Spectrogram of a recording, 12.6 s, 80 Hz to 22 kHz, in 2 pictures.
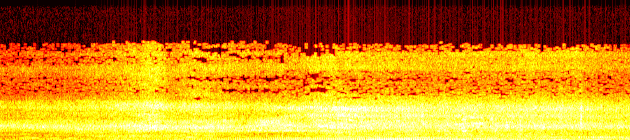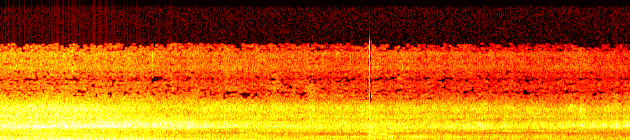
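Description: Massey Ferguson 240's three-cylinder diesel engine idling steadily, heard close up, growing louder towards the middle and then easing off. A single sharp click comes near the end.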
